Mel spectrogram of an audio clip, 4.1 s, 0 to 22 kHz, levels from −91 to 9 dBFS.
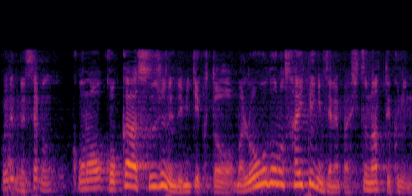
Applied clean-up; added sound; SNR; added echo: neural separator model SepFormer DNS4.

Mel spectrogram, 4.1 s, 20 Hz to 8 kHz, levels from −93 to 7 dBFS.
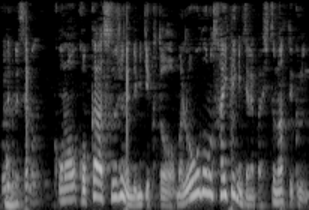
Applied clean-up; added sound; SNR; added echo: classical method WPE with log-MMSE.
